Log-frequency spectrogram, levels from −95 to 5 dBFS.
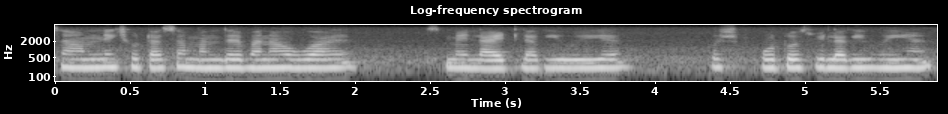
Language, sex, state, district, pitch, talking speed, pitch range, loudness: Hindi, female, Uttar Pradesh, Jalaun, 215 Hz, 175 wpm, 215-220 Hz, -16 LUFS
